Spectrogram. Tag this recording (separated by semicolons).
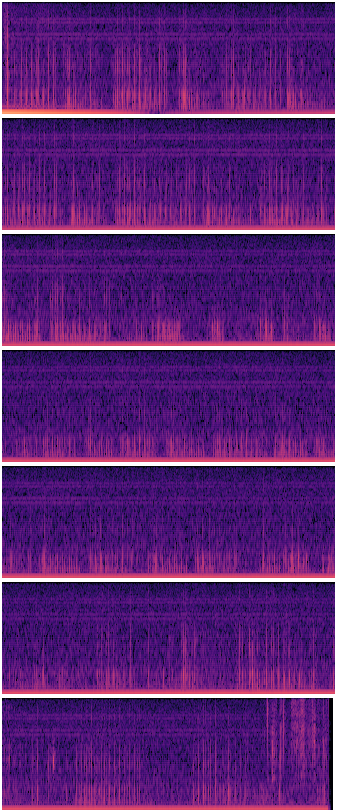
purring; kitten; purr; cat; kitty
